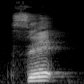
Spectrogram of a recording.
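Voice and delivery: loud, high dog command; firm command. Real, not acted. Owner commanding his dog to sit, loudly. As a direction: bark the order at the dog. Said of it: "that's how you gotta have your dog trained".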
